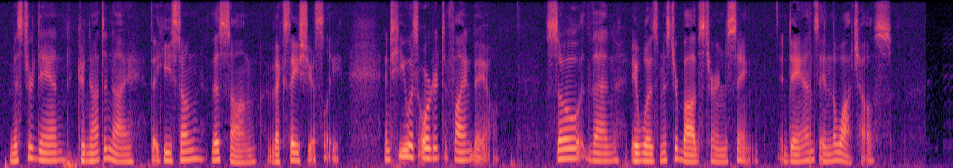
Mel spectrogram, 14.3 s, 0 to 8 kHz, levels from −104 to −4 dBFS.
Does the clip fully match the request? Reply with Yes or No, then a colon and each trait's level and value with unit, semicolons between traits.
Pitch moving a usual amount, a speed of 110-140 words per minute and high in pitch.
No: average, 3.7 semitones; slow, 135 wpm; medium, 140 Hz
